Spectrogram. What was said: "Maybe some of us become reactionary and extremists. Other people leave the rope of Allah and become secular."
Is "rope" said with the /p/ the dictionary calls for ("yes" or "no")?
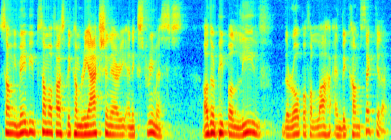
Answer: yes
